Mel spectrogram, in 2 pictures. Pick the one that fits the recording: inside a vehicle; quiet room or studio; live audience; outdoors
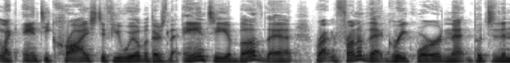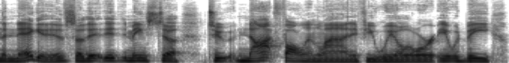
quiet room or studio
